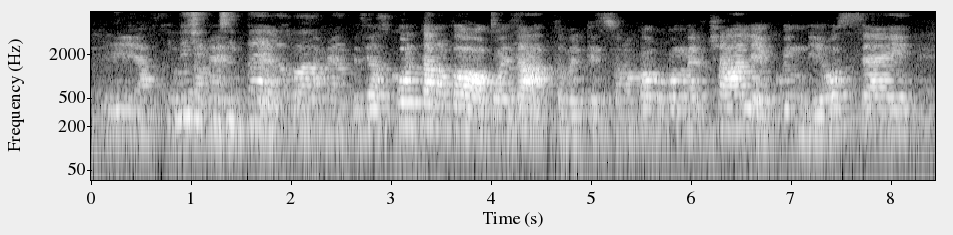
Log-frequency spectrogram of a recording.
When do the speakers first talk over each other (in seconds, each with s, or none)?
0.8 s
